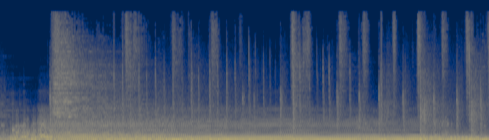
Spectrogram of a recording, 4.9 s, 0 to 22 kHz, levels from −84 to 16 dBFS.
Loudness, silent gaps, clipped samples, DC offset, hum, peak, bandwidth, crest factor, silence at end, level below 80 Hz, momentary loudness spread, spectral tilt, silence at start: -19 LUFS; none; under 0.1%; under 0.1%; none; -6 dBFS; over 20 kHz; 12 dB; 0 s; -32 dBFS; 1 LU; -6 dB/octave; 0 s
